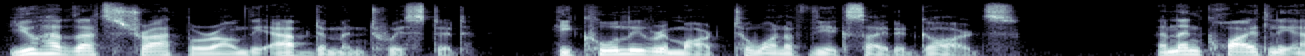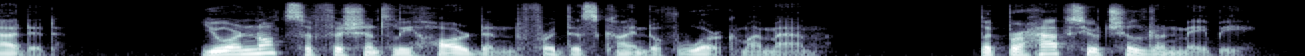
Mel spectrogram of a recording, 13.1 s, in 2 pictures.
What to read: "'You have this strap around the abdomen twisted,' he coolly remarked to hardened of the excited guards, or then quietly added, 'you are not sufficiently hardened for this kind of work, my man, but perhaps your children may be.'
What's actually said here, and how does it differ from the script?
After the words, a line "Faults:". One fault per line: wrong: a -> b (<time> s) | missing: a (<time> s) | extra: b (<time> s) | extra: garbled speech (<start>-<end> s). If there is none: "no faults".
"'You have that strap around the abdomen twisted,' he coolly remarked to one of the excited guards, and then quietly added, 'you are not sufficiently hardened for this kind of work, my man, but perhaps your children may be.'
Faults:
wrong: this -> that (0.3 s)
wrong: hardened -> one (3.8 s)
wrong: or -> and (5.8 s)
